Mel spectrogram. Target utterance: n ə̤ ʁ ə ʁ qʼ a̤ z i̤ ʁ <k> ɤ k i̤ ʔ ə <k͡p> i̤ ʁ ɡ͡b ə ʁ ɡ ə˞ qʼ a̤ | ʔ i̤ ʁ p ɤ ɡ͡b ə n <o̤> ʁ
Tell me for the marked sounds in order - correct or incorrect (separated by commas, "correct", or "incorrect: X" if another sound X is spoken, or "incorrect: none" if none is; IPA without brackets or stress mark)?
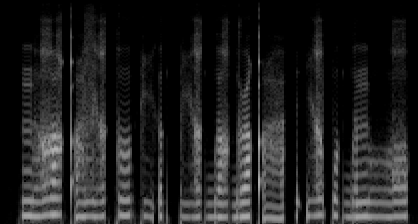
correct, correct, correct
